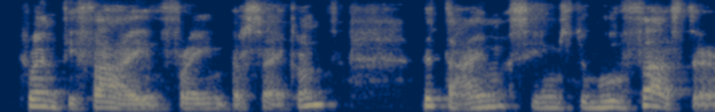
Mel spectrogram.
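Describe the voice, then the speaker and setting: This man's voice is fairly high. He talks at a fairly slow pace. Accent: Italian. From Italy. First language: Italian. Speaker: video director; webinar presenter. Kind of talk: webinar presentation. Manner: halting. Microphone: video call.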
